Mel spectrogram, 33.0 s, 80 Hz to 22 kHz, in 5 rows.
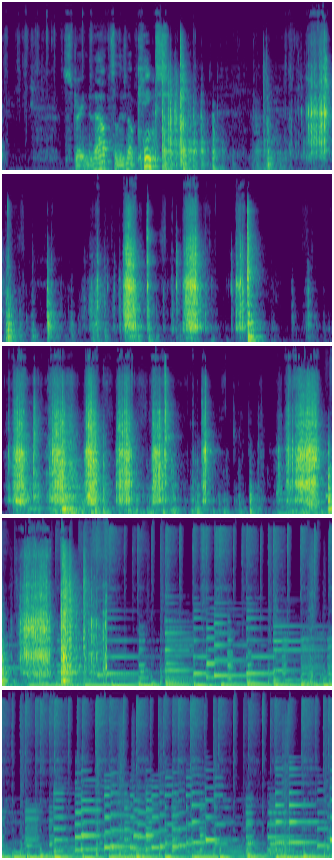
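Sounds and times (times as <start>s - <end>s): bicycle chain clinking and rattling: 6.0s - 6.7s, 10.1s - 11.6s, 13.3s - 17.3s, 18.7s - 22.0s.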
